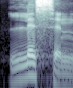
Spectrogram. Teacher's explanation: the letter T after the S isn't pronounced. So it's silent, it's not said, it's just written. So in this word, listen, we have 6 letters, but we have only 5 sounds.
